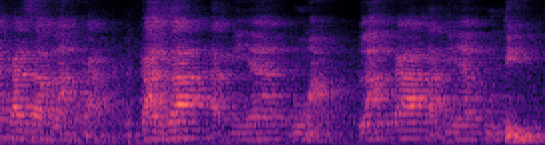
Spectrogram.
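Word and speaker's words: Casablanca: Nah antaranya marobo ibukotanya tulisannya cakar lancang bicara bacanya Kasablanka Kaza artinya rumah belakangnya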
